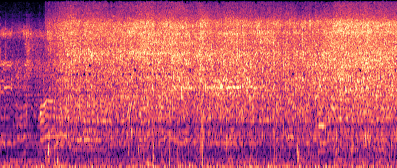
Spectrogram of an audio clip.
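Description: Sliced tomatoes dropped into hot oil and browned garlic in a wok. A loud, steady sizzle starts suddenly about a second in and holds.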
